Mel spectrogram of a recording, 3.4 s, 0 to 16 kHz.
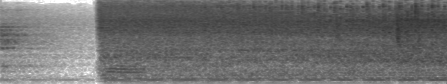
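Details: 2007 Ford Expedition EL with 5.4L Triton V8, started after replacing the bank 2 valve cover gasket. Starts abruptly, then holds a smooth, steady idle with an even low hum and no ticking or knocking; good oil pressure, no warning lights; normal idle.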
